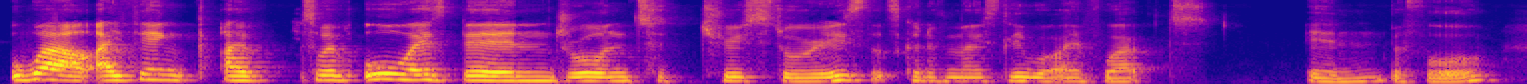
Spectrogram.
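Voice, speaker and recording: A woman's voice: deep voice, fairly even intonation, unhurried. A woman talking reflectively as an interview guest, hesitant, thoughtful and self-effacing. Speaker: podcast guest, playwright and performer.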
